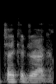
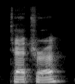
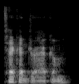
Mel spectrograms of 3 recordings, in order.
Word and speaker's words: Tetradrachm: That's how you pronounce it, Tetradrachm. That's right. I keep getting it wrong. You're still saying it wrong. You leave me alone. Tetradrachm. Tetradrachm. Yeah, not Techadrachm.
